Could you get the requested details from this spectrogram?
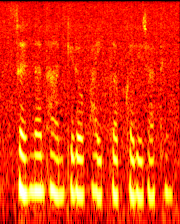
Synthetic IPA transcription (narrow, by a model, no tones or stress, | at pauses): sɐɾnad̪ʱaːnkeɾoːfaːikɐp̚kɐɾed͡ʒaːt̪eɦɛ̃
